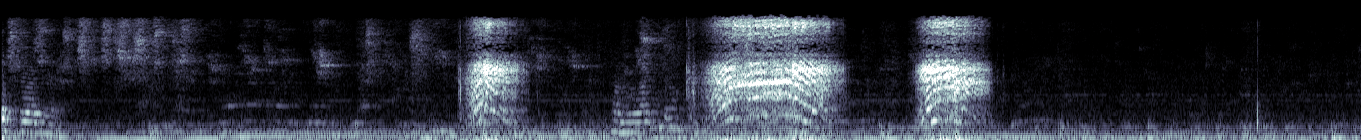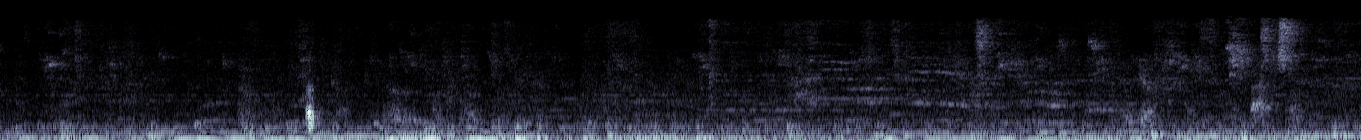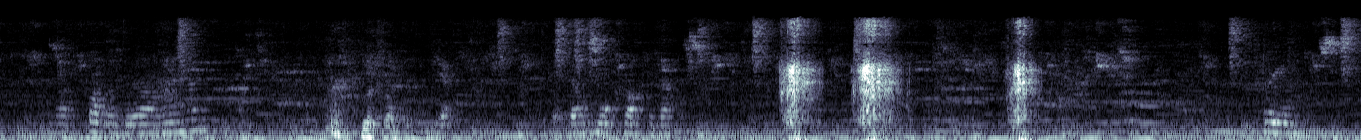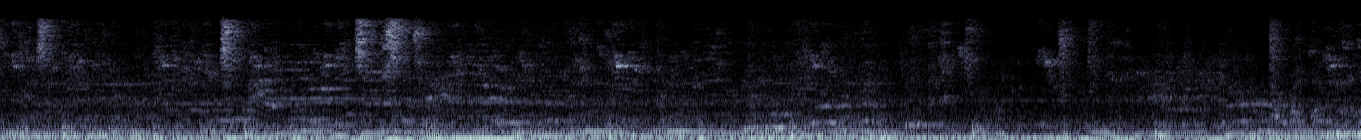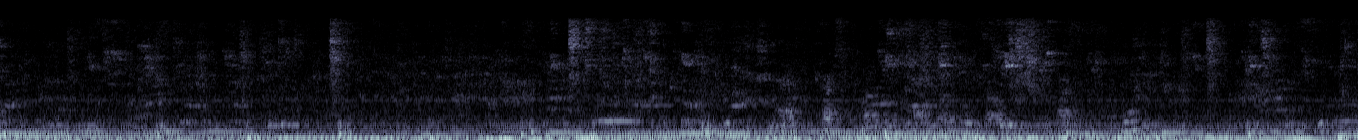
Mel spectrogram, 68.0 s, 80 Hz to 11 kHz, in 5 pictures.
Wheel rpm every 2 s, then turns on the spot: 0, 0, 10, 50, 30, 0, 0, 0, 0, 0, 0, 0, 0, 0, 0, 0, 0, 10, 0, 0, 0, 0, 0, 0, 0, 0, 0, 0, 0, 0, 0, 0, 0, 0.
none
